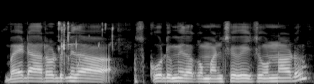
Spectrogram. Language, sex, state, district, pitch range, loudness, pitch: Telugu, male, Telangana, Mahabubabad, 140-150 Hz, -13 LUFS, 145 Hz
